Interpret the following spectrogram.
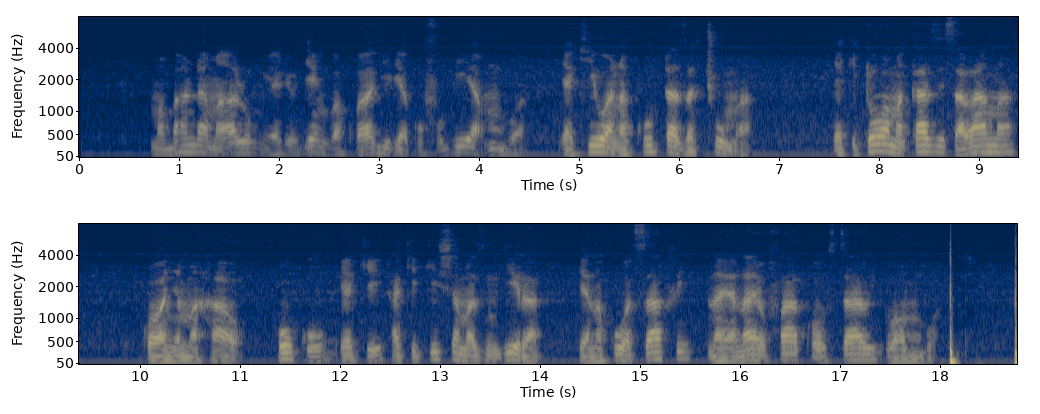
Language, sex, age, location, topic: Swahili, male, 18-24, Dar es Salaam, agriculture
